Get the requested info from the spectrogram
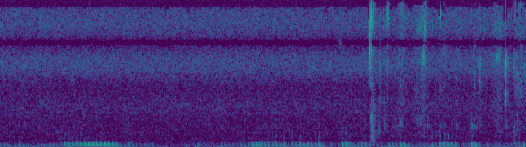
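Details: Momi, a stray cat, purring close up: low rumbling pulses in swelling bursts, strongest near the first second and again from two and a half seconds, with soft clicks and light handling noises toward the end.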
